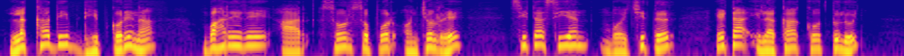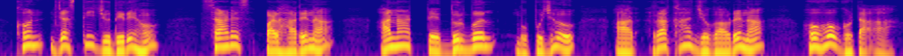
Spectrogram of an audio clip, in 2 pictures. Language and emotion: Santali, neutral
